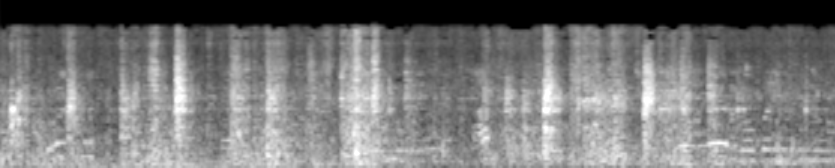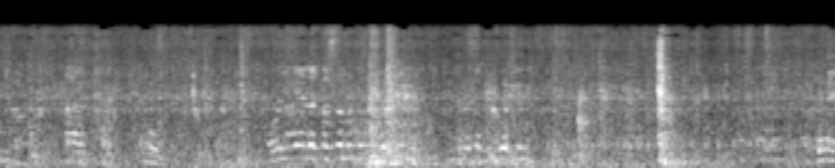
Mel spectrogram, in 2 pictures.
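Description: Metal knocks and clatters sharply.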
